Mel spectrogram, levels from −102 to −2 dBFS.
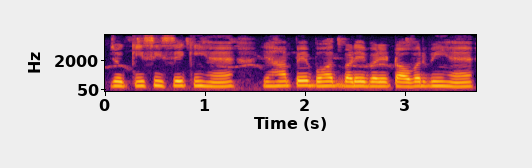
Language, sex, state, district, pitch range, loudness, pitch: Hindi, female, Uttar Pradesh, Hamirpur, 185-200 Hz, -22 LUFS, 195 Hz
